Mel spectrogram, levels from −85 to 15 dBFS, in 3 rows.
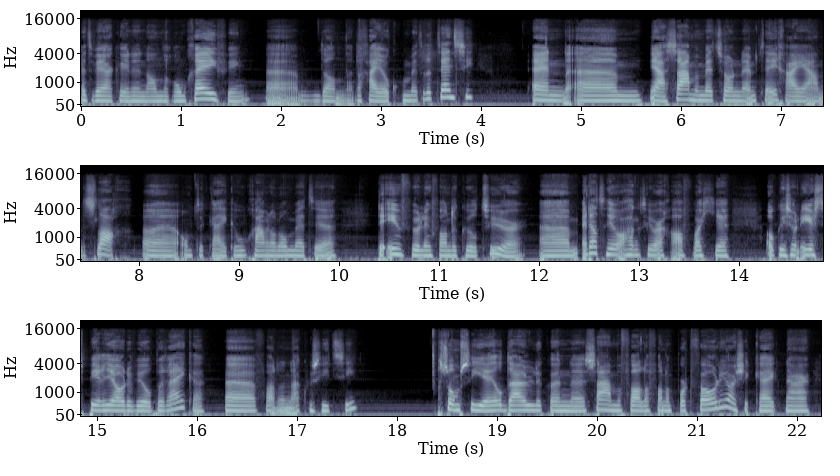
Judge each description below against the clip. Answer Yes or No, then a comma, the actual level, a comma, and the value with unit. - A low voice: No, medium, 170 Hz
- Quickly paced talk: Yes, fast, 215 wpm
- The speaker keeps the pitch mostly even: Yes, narrow, 2.2 semitones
